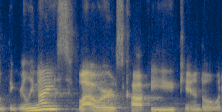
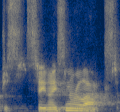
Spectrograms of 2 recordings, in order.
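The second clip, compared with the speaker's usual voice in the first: usual speaking voice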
